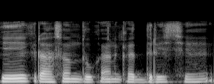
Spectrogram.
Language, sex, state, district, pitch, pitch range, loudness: Hindi, male, Jharkhand, Deoghar, 120 Hz, 115-130 Hz, -17 LUFS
